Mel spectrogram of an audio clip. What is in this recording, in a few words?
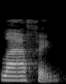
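"laughing", English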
